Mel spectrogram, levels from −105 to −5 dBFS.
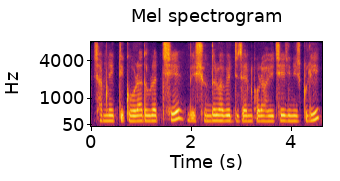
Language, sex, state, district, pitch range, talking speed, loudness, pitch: Bengali, female, West Bengal, Cooch Behar, 190-200 Hz, 130 wpm, -17 LUFS, 195 Hz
